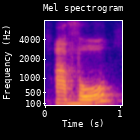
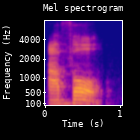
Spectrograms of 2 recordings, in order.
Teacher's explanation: O, closed vowel sound, avô, that's masculine, grandfather. A avó, open vowel sound, o, avó.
